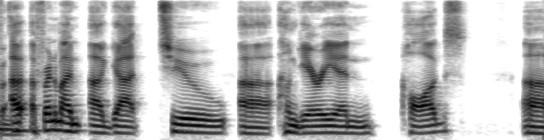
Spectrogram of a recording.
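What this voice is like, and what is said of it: Usual voice. Nothing is said of it.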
